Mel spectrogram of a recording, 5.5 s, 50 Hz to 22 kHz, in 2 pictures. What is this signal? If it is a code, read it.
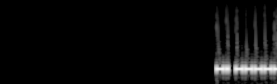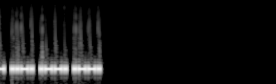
Morse code, heard as a keyed tone, about 52 wpm, 700 Hz. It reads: N0FPP
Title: USA Call Signs - 5 Characters - 50wpm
